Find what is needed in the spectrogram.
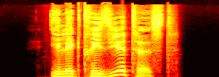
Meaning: inflection of elektrisieren: 1. second-person singular preterite 2. second-person singular subjunctive II
- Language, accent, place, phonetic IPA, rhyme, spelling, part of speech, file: German, Germany, Berlin, [elɛktʁiˈziːɐ̯təst], -iːɐ̯təst, elektrisiertest, verb, De-elektrisiertest.ogg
